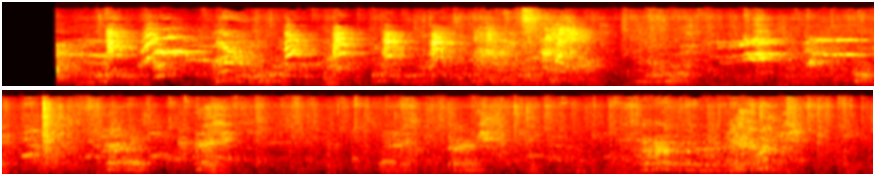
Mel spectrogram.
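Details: Several Shiba Inu puppies running around in a room in the morning sun, lively at the start of the day; dense overlapping yaps, whines and scuffling with bursts of activity, some human voice in the background.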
